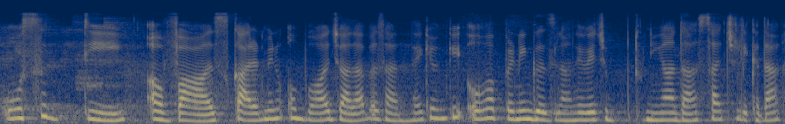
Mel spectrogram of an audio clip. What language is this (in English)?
Punjabi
